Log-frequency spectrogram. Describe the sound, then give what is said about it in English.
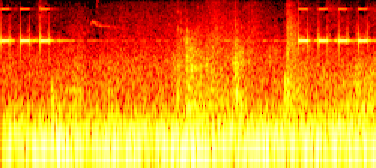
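A door alarm, its service canceled, beeps by default while the door is open: quick bursts of high, piercing electronic chirps, pausing in the middle while a soft shuffling sweep and a steady low rumble fill the gap. “I canceled the service, but it beeps by default when it's open.”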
